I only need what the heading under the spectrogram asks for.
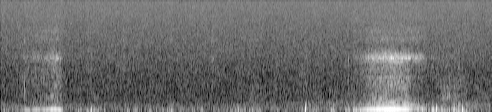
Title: My puppy snoring hard in his bed.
